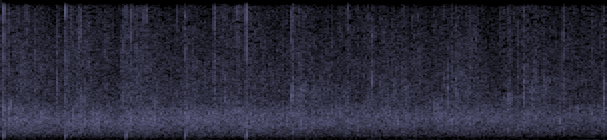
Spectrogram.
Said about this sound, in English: Well, give a round of applause to all of these people who are involved in VBS.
